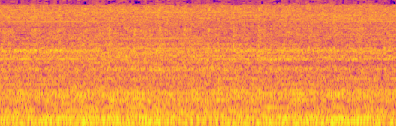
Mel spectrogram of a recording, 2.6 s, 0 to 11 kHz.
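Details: Volvo Penta 5.7L V8 marine engine after Quantum fuel pump assembly replacement, started after cycling the key ten times: deep, steady burble at idle with even beat, no misfire or rattle, no leaks; normal idle.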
